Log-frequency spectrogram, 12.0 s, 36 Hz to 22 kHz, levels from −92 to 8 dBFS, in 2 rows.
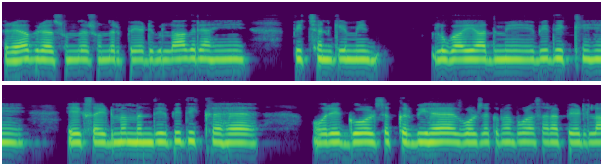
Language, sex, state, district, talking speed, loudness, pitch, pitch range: Marwari, female, Rajasthan, Churu, 185 wpm, -16 LUFS, 215 Hz, 210-220 Hz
